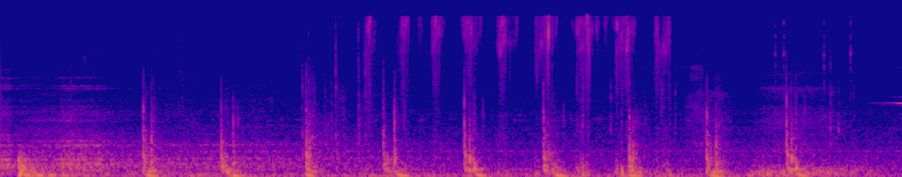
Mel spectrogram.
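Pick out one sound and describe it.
Footsteps tread steadily along a hard floor.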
